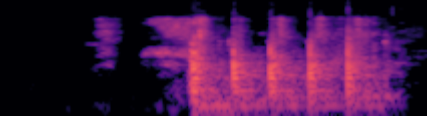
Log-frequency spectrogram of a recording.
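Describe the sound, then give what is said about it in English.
Someone knocking on the door of her parents' house: a quick series of loud, sharp knocks, about five raps in a steady rhythm after a couple of softer taps, with nothing else heard. “And now she coming back mama, mama, y'all, mama, daddy, answer the door, please.”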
